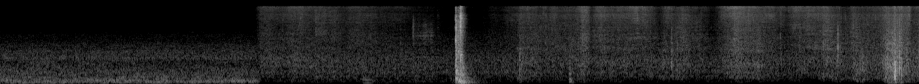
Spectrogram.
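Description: A low, even background hum, cut off about two and a half seconds in. Then one sharp knock about four and a half seconds in, followed by the irregular rustling of quilted padded trousers being handled and pulled on.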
